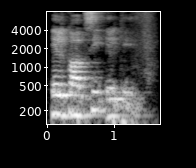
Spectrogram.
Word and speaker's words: अल्कॉक्सी एल्केन: अल्कॉक्सी कहते अल्कॉक्सी एल्केन अब उच्चारण बिल्कुल ऐसे ही करना है अल्कॉक्सी एल्केन ठीक है अब जैसे मान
